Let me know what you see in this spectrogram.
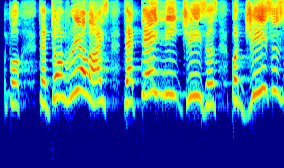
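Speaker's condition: No condition

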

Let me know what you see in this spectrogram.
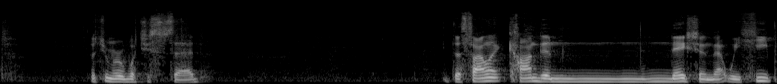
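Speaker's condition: Stuttering; cannot turn on or off; stutters involuntarily, cannot control it, strangers notice the stutter, earlier weddings not fully fluent; blocks

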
